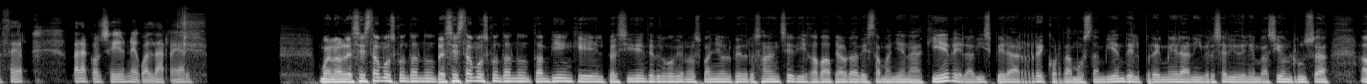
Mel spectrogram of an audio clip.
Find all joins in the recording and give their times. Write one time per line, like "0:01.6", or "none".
0:04.4
0:08.4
